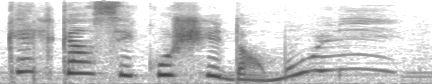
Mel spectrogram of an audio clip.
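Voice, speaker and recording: A woman voicing a tiny young male bear cub in a storybook reading, in a high, squeaky little voice. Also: wildly swooping pitch, slow, exaggerated voice. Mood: surprised.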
